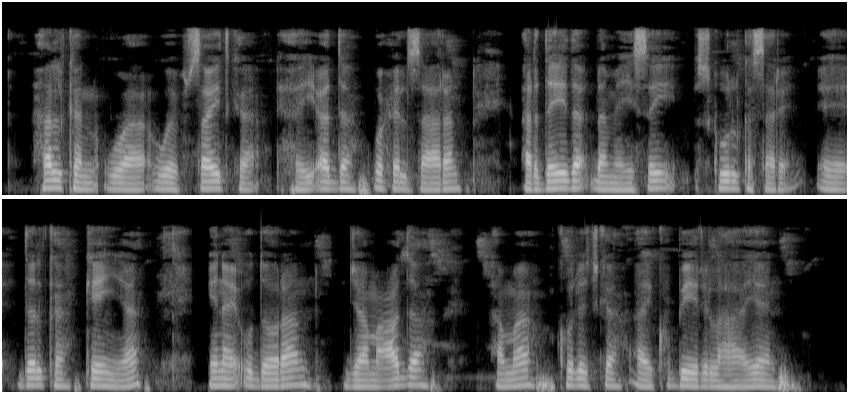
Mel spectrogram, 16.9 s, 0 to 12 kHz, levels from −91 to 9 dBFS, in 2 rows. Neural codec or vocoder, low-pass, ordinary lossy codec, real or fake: none; 7.2 kHz; AAC, 48 kbps; real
